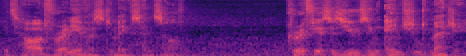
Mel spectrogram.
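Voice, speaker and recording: An actor playing a calm, supportive heroic leader in a fantasy video game, reassuring and considered. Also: male voice, lowish voice, fairly quick. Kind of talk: video game dialogue acting. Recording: echoey, with clear background noise.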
